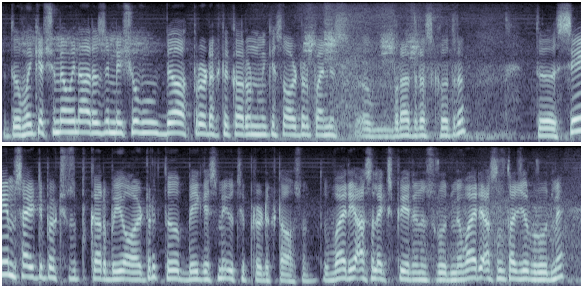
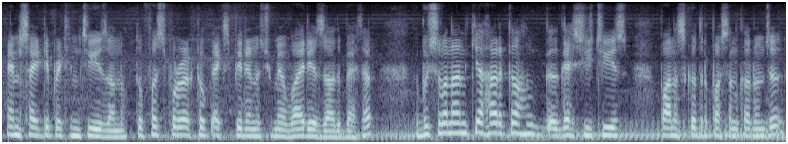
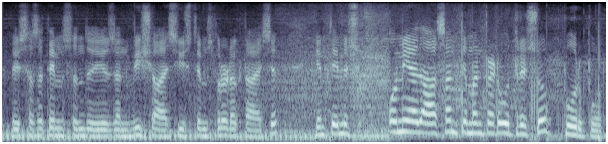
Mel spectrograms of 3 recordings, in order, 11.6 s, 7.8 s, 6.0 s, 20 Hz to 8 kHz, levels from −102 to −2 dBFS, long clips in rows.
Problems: none marked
